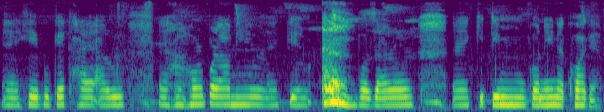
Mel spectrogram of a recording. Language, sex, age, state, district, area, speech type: Assamese, female, 30-45, Assam, Majuli, urban, spontaneous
